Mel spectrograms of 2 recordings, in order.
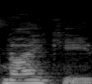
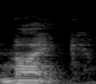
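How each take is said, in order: First: The name is said as two syllables, ending in ee. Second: The name is said as one syllable, like bike. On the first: The speaker calls it right. "apparently the correct way is Nike" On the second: The speaker calls it wrong. "I've always said Nike my whole life"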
